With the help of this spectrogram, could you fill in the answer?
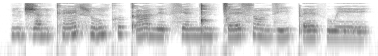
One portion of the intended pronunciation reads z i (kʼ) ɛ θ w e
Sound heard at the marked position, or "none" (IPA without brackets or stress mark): pʼ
